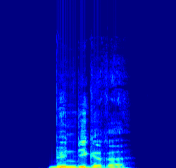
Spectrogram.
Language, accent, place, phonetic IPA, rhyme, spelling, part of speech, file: German, Germany, Berlin, [ˈbʏndɪɡəʁə], -ʏndɪɡəʁə, bündigere, adjective, De-bündigere.ogg
- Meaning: inflection of bündig: 1. strong/mixed nominative/accusative feminine singular comparative degree 2. strong nominative/accusative plural comparative degree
